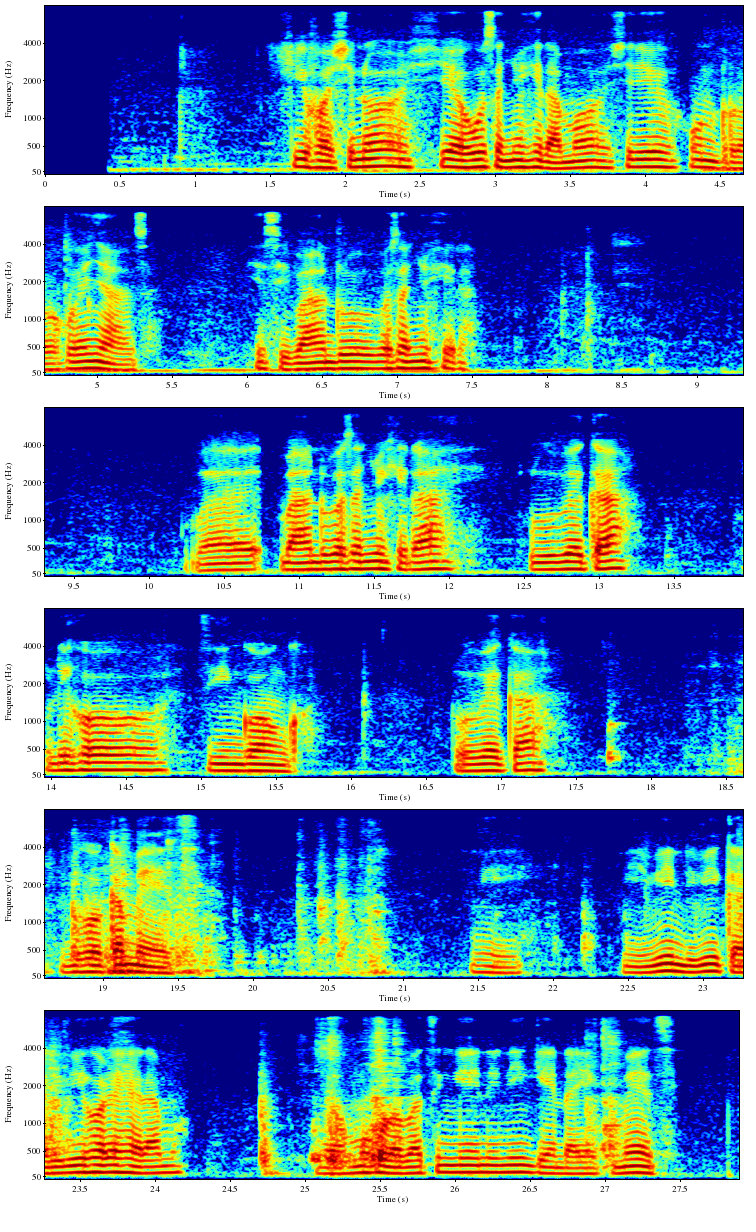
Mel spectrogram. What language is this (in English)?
Masaaba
